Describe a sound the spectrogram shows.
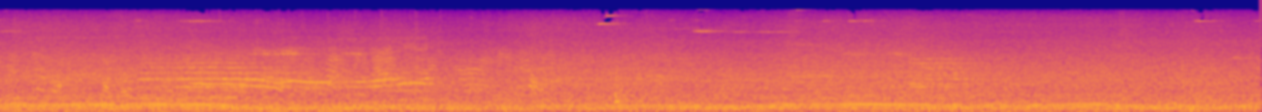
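Traffic rumbles steadily along a busy street.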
